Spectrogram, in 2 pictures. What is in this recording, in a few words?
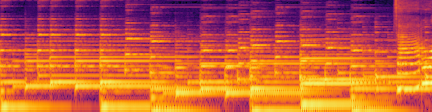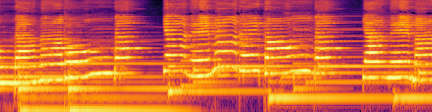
soap bubble, vocal; 鏡音リン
